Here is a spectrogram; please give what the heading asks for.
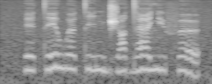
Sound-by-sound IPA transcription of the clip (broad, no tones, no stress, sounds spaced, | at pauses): e t e w œ t i n d͡ʒ ɑ d æ lʲ ʉ f œ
